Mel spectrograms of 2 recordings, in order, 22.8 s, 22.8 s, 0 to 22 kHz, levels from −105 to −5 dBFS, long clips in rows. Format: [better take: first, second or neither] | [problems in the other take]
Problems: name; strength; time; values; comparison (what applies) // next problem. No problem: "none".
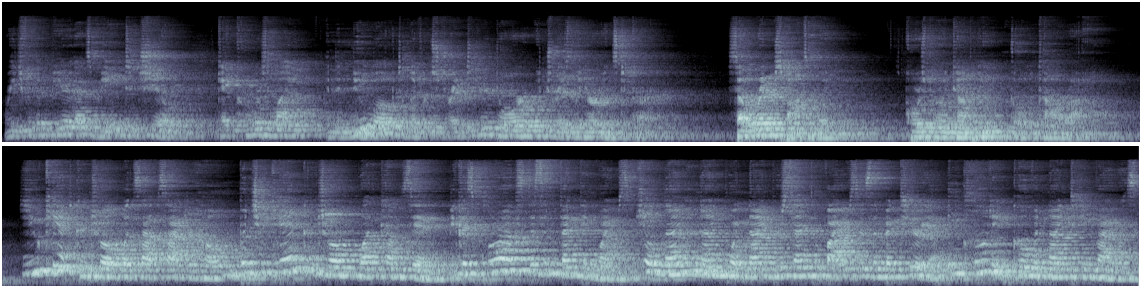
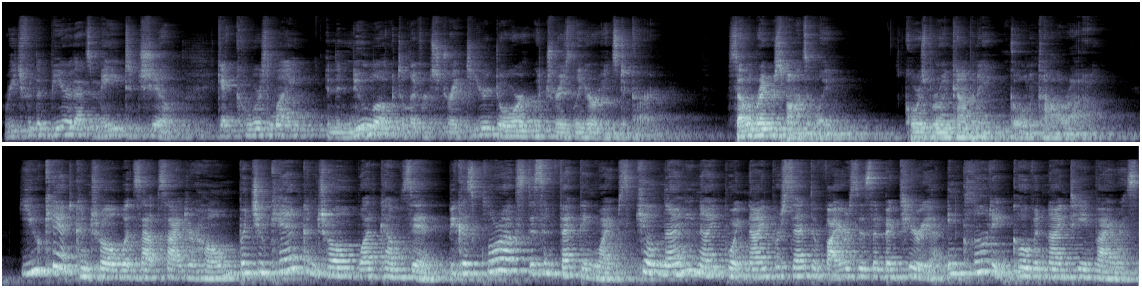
second | room echo; strong; dies away in 1.4 s; slight in the second // off-mic speech; somewhat distant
